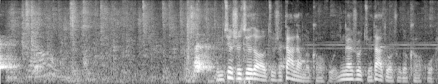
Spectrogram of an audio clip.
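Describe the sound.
A cloned puppy yaps and barks in quick, high bursts as it jumps up at a man's leg at a pet-cloning company on the outskirts of Beijing, China, while a person talks over and after the excited yapping.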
